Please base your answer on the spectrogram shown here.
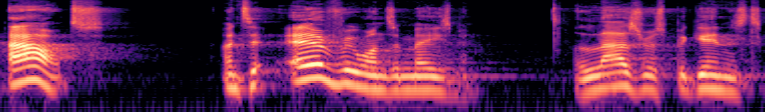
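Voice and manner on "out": loud voice. Retold or imitated. Jesus calling the dead man out of the tomb, loud. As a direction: call into the tomb at full voice. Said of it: "in a loud voice".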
